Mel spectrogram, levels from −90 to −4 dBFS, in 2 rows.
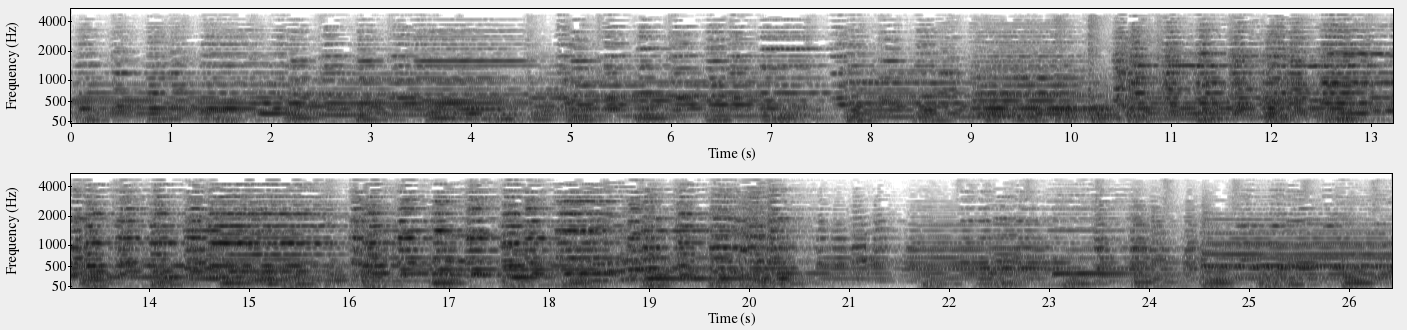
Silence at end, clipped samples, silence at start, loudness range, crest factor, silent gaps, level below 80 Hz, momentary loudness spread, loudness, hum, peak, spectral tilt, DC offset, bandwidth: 0 s; under 0.1%; 0 s; 6 LU; 16 dB; none; -40 dBFS; 9 LU; -18 LUFS; none; -2 dBFS; -9.5 dB/octave; under 0.1%; 5 kHz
